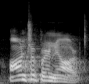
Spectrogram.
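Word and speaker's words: entrepreneur: ஆண்டர்பிரினியர், இது வந்து நிறைய பேர் என்டர்பிரினர் அப்படிம்பாங்க, இல்லாட்டி ஆண்டர்பிரினர் அப்படிம்பாங்க. இட் is called as ஆண்டர்பிரினியர்.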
